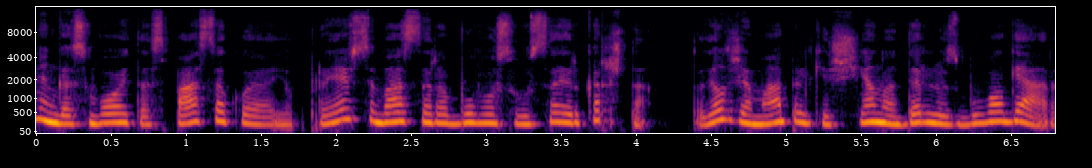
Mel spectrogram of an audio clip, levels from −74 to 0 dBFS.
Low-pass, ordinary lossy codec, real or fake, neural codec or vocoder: 14.4 kHz; AAC, 48 kbps; fake; codec, 44.1 kHz, 7.8 kbps, DAC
